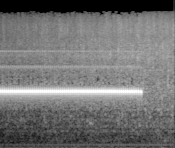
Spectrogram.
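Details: A frog's mating call recorded on a back stoop in summer: one steady, high, rapidly pulsed trill lasting about two seconds, ending sharply into faint hum.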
